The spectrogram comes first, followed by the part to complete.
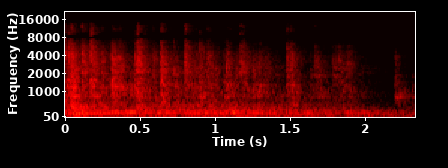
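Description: Collapsible metal wraparound gate of a vintage Otis elevator being slid by hand, its bars and pivots rattling and clicking, loudest at the start and dying away.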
